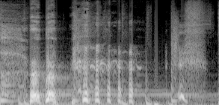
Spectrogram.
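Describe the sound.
A human voice imitates a dog barking: a quick string of many sharp, yelping barks, each dropping in pitch, uneven in loudness and tumbling over one another.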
